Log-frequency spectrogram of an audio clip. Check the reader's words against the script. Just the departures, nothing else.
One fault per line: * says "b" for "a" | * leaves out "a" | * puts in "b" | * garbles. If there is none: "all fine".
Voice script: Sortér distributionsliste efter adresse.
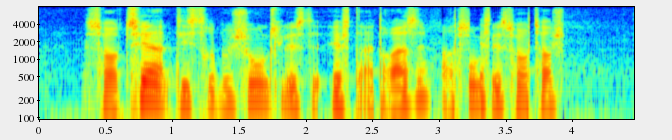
* garbles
